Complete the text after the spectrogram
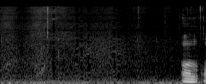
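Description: Dry pine needles rustle as a hand picks a mushroom from the ground.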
